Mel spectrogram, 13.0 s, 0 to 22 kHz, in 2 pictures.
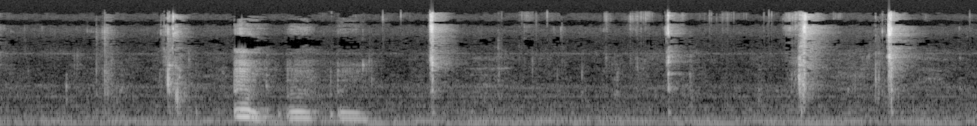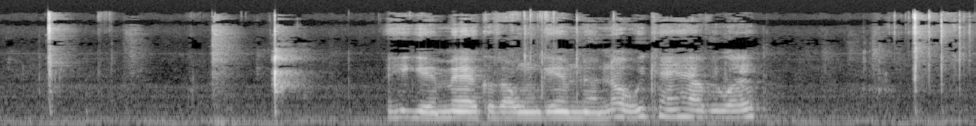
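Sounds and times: faint low hum: 0:00.0 - 0:13.0
shellfish shells cracking: 0:12.4 - 0:13.0.

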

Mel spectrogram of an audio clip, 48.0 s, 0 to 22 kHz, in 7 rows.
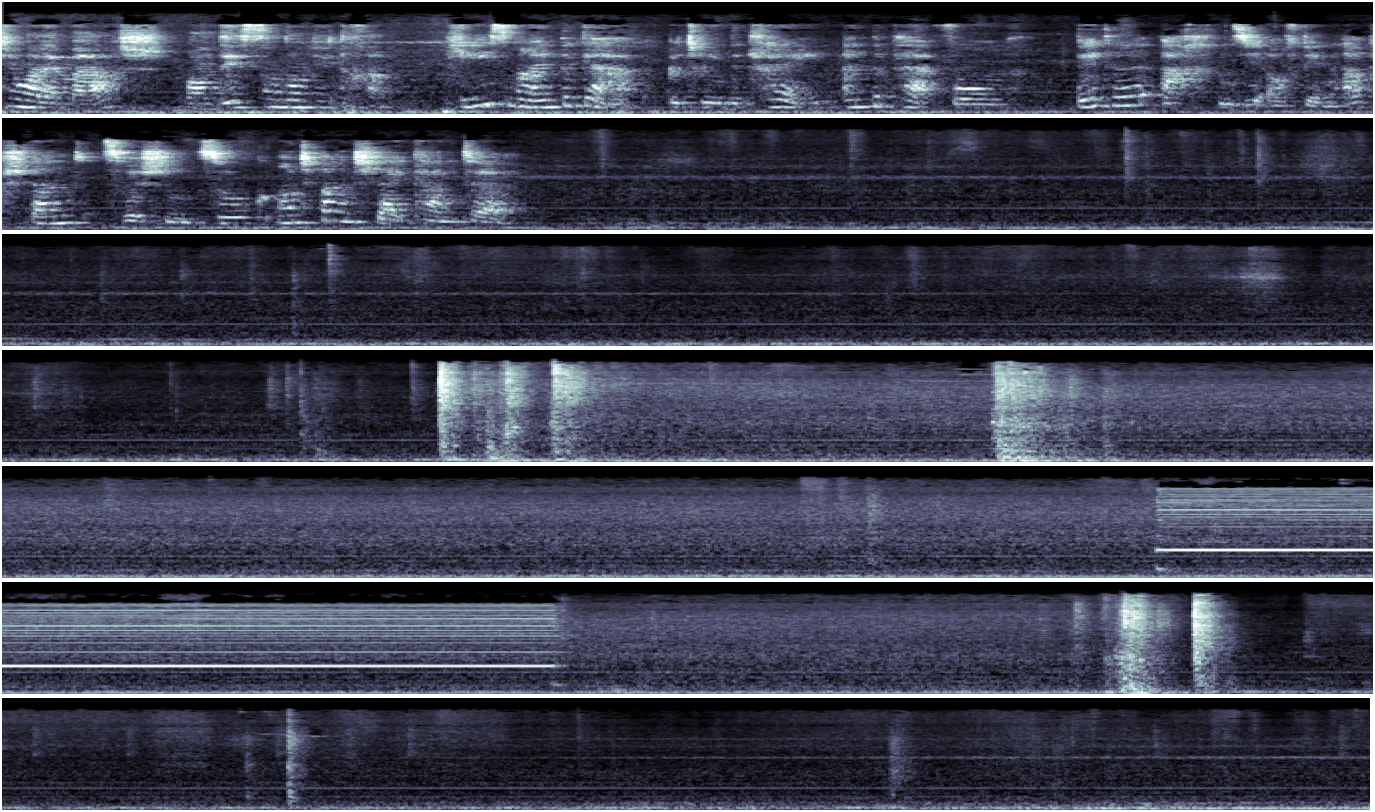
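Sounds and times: train humming at platform: 0:00.0 - 0:47.9
train door thuds: 0:22.0 - 0:23.7, 0:25.5 - 0:26.3, 0:39.6 - 0:40.6
electronic door warning tone: 0:33.2 - 0:37.2.

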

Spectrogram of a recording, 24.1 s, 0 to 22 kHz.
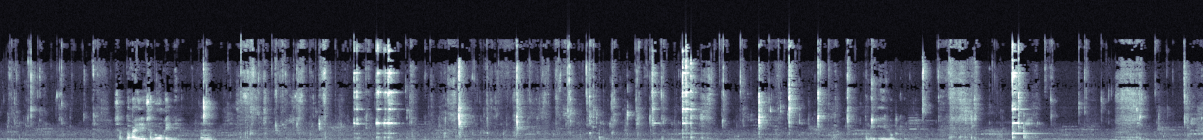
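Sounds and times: faint low hum: 0:00.0 - 0:24.0
tableware clinking: 0:07.1 - 0:08.1, 0:13.1 - 0:14.1, 0:20.2 - 0:20.8.

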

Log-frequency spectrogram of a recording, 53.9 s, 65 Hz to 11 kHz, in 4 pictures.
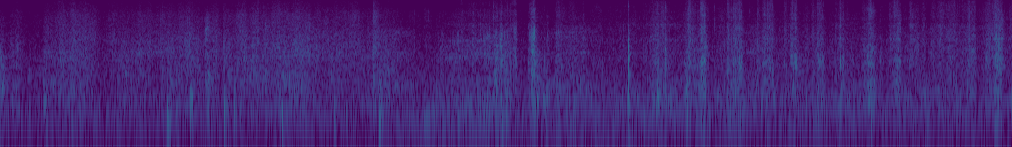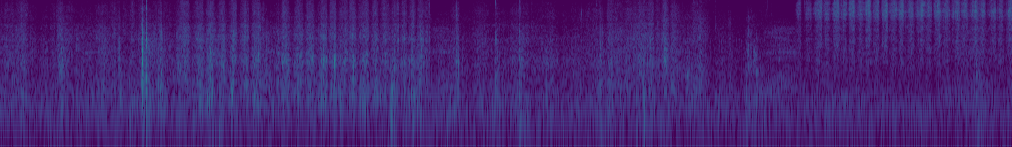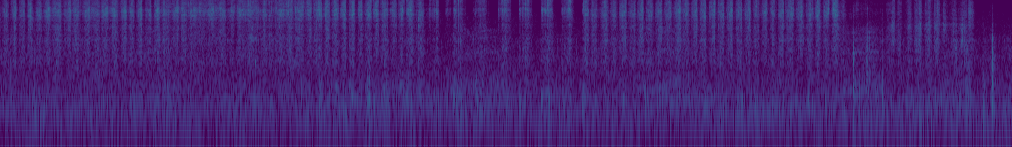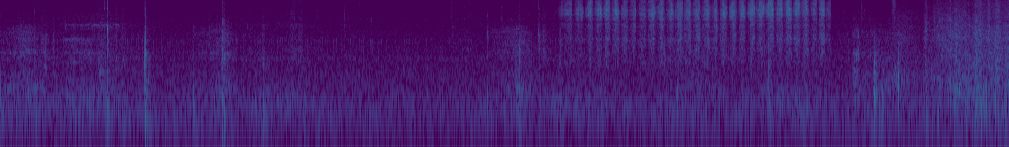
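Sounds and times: small brush scrubbing: 0:15.8 - 0:19.2, 0:24.1 - 0:40.0, 0:47.9 - 0:51.6
paper towel rubbing metal: 0:24.1 - 0:40.0, 0:48.0 - 0:51.6.

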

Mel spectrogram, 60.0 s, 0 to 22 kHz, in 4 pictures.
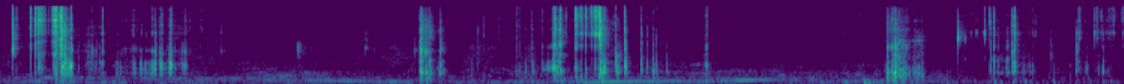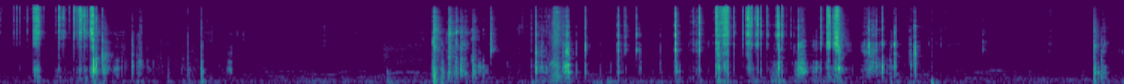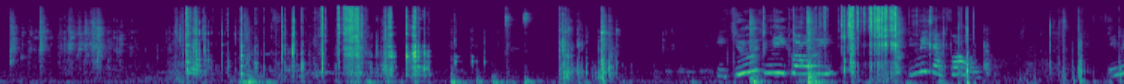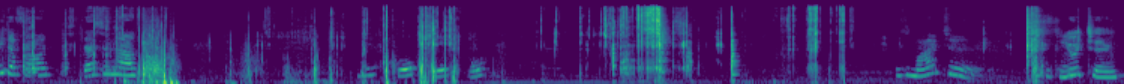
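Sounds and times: velcro ripping apart: 0:00.2 - 0:01.1, 0:07.2 - 0:08.5, 0:33.7 - 0:35.6, 0:41.1 - 0:42.4, 0:52.8 - 0:54.1.

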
